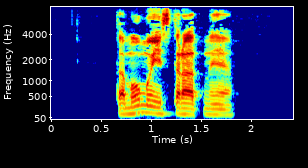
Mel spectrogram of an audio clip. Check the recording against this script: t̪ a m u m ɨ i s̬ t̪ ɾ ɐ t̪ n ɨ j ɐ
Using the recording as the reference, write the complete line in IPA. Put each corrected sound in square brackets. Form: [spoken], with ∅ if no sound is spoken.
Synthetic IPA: t̪ a m u m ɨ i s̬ t̪ ɾ [a] t̪ n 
